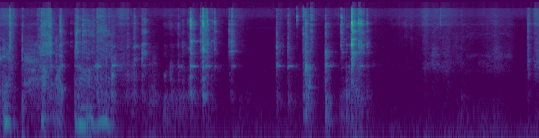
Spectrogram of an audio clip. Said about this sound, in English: I need my palette knife.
